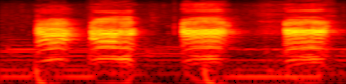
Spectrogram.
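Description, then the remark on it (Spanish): Four loud, nasal quacks in two quick pairs, a person imitating a duck's call, each honk harsh and buzzy with a short gap between pairs. “No está dando el pato de Aflac.”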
